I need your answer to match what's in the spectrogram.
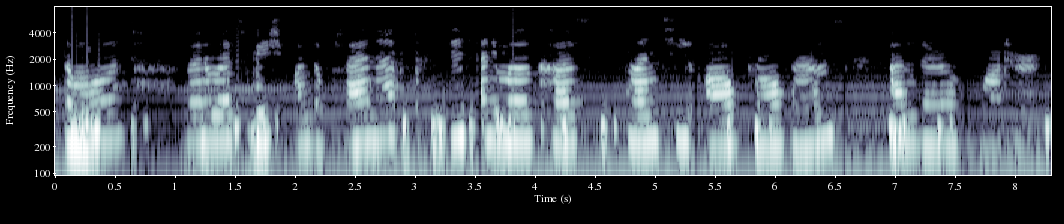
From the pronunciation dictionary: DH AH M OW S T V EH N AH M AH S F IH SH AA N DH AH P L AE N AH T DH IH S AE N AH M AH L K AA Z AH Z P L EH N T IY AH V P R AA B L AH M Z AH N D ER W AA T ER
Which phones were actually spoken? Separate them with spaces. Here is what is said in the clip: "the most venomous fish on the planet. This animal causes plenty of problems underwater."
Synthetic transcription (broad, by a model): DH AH M OW S T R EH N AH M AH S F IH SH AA N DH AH P L AE N AH T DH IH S AE N AH M AH L K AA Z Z P L EH N T IY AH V P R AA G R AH M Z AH N D ER W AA T ER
